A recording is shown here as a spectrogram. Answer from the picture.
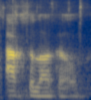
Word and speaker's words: axolotl: Does anyone know how to pronounce that? It's axolotl.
